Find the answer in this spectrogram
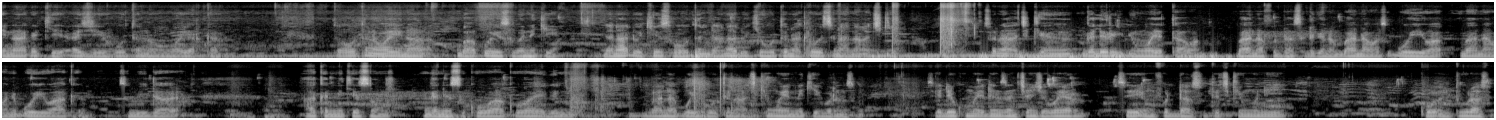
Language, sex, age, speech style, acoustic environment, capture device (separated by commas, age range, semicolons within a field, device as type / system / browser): Hausa, male, 25-34, focused, people talking; traffic; music; nature, mobile / Linux / Chrome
